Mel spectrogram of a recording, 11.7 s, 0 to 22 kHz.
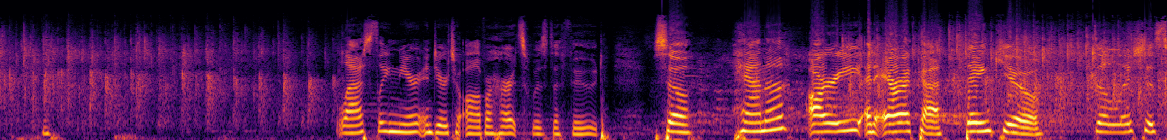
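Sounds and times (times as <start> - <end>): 
audience applauding for the committee: 0.0 - 3.6, 8.1 - 11.6
speech: 3.4 - 11.6.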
